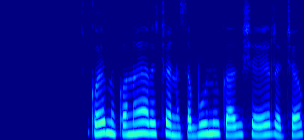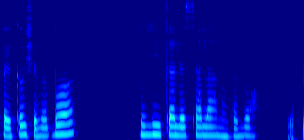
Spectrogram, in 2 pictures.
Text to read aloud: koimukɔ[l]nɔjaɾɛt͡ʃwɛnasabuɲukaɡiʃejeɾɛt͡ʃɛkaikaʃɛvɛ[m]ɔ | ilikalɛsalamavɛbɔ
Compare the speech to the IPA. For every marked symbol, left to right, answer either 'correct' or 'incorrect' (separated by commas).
incorrect, incorrect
